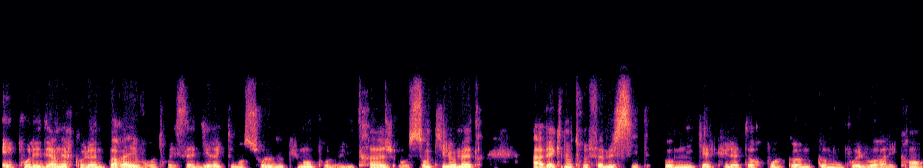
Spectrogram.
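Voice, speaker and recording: The delivery runs at a fairly quick pace. Its intonation stays fairly even. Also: man, medium pitch for a man. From France, Strasbourg (Alsace). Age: 30s. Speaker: network marketing distributor. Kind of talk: product presentation. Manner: hesitant, frequent fillers.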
